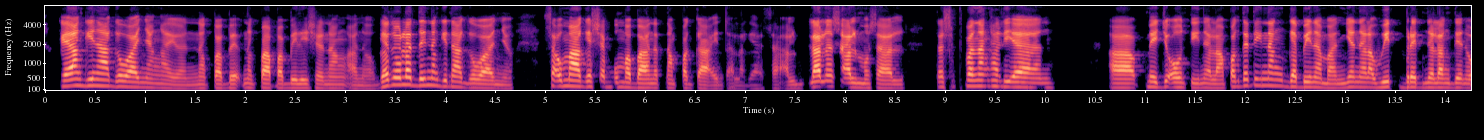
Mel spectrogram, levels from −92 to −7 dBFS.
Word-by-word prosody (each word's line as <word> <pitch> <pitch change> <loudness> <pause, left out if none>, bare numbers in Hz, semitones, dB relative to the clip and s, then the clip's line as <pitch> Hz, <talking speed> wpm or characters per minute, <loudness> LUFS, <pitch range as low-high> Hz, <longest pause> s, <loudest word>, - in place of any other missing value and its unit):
kaya 205 +3 +8
ang 225 - +3
ginagawa 210 -5 +2
niya 160 -2 -5
ngayon 125 -4 -6
nagpa 135 +1 -4
nag-papabili 145 -1 -3
siya 140 0 -6
ng 130 0 -9
ano, 115 -1 -11
katulad 250 +6 +3
din 235 +1 +1
ng 215 - -10
ginagawa 150 -7 0
niyo, 125 -2 -8 0.2
sa 195 - -3
umaga 200 -2 +5
siya 185 -1 -4
buma-banat 155 -3 -1
ng 145 - -7
pag-kain 120 -4 -4
talaga 115 0 -20
saka 120 - -13 0.2
lalo 185 +1 +7
sa - - +1
almusal 145 -3 -2 0.4
ta's 180 0 -5
pananghalian, 185 -6 +2 0.6
ah, 150 -1 +4
medyo 175 0 +1
onti 165 -2 -2
nalang 145 -2 -2
pagdating 220 +4 -3
ng 220 -1 +2
gabi 180 -2 +3
naman 145 -3 -2
yan 175 - +4
nalang 165 -1 +1
wheat 180 +1 +3
bread 170 -1 +2
nalang 160 -1 +1
din, 155 0 -2
160 Hz, 175 wpm, -24 LUFS, 140-185 Hz, 0.6 s, kaya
